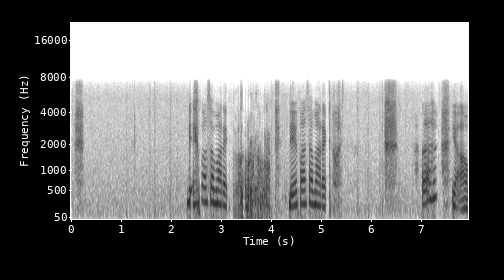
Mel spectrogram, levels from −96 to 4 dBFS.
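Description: Throughout the clip there is gain pumping. The level swings by roughly 15 dB, and loud and soft parts end up closer together. The likely cause is input gain set far too high, with a fast limiter clamping it down. On a waveform the gaps fill in and the peaks sit flattened against one ceiling.

From 3.23 to 4.0 s a codec payload misread takes over. Octet-aligned AMR packets are being unpacked as bandwidth-efficient, so the decoder takes each field from the wrong bit positions. The speech becomes garbled noise and warble that barely tracks it. On a spectrogram the formant bands dissolve into smeared, patchy broadband texture, which stops abruptly at 4.0 s.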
